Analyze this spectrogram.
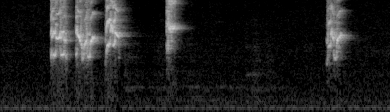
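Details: Rosy-faced lovebird kept as a pet chirping: three harsh, scratchy notes in quick succession, a fourth after a short pause, then a final chirp nearly two seconds later, with silence between.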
